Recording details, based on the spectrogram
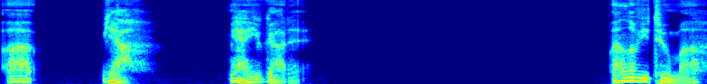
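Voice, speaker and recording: A man's voice: low voice, expressive, measured pace, slightly rough, no echo, studio quality, full character voice. A man voicing a nervous, naive young man, a grown son who talks in a hesitant, pleading, deferential way in an ASMR roleplay drama. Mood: subdued.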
